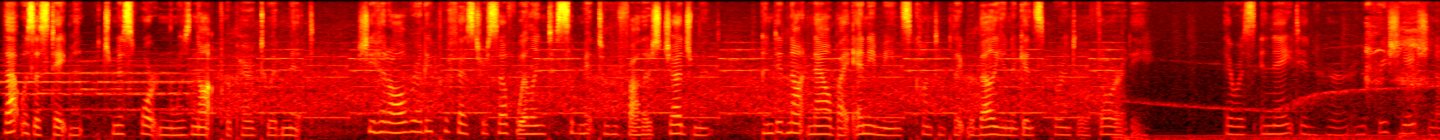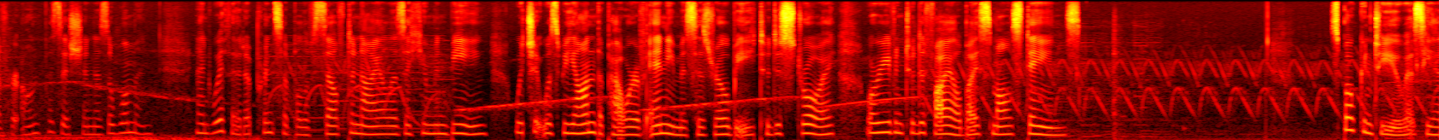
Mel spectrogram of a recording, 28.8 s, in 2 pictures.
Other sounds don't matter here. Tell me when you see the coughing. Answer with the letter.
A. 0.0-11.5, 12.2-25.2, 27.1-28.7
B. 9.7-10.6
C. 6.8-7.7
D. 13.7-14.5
D.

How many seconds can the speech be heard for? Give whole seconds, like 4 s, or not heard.
26 s.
